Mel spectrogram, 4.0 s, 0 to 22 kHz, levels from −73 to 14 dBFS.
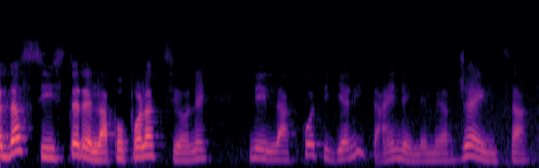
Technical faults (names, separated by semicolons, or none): automatic gain rising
